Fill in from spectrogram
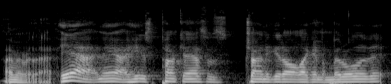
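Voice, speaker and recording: A young man co-hosting a podcast, telling a story in casual chat, swearing often and acting out quotes in a high voice. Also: a little fast. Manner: animated, swears a lot, acts out quotes in a high voice. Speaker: podcast co-host.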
